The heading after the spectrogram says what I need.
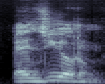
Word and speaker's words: benziyorum: fiillerde yor eki gelişinde ünlü daralması meydana gelir Yani biz bu fiili benzetiyorum diye telaffuz etmiyoruz benziyorum şeklinde söylüyoruz o halde bu Kelimeyi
